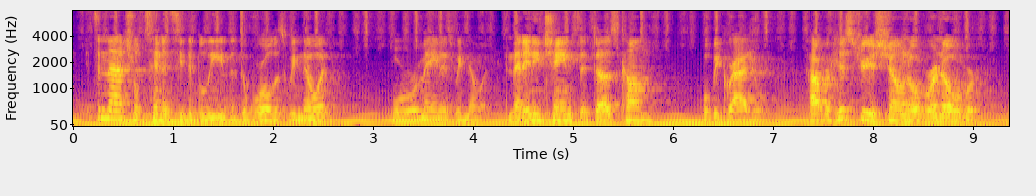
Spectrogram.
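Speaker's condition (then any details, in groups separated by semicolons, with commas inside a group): No condition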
